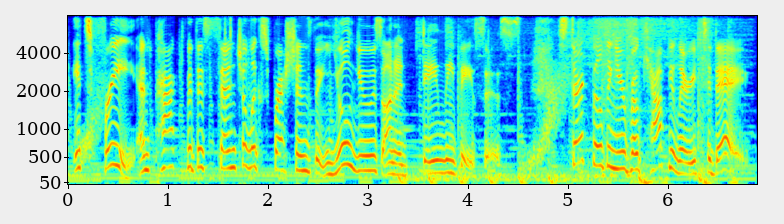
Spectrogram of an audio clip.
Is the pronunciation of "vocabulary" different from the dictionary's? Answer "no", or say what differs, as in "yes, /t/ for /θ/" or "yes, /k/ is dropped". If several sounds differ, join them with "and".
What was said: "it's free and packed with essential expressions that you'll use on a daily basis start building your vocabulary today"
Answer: no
